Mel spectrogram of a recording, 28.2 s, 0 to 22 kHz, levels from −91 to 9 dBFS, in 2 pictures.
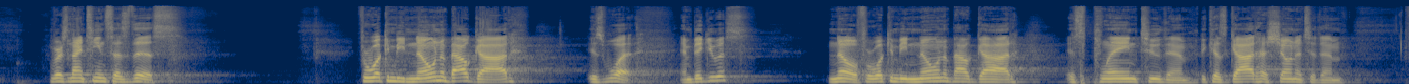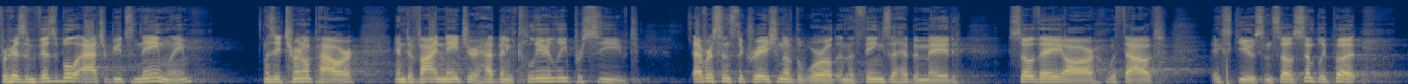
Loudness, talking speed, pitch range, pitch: -19 LUFS, 150 wpm, 120-150 Hz, 135 Hz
